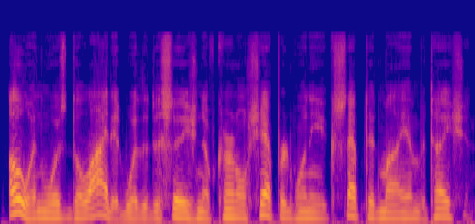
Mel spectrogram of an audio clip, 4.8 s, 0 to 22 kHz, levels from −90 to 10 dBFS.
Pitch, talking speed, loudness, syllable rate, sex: 130 Hz, 175 wpm, -20 LUFS, 5.9 syllables/s, male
